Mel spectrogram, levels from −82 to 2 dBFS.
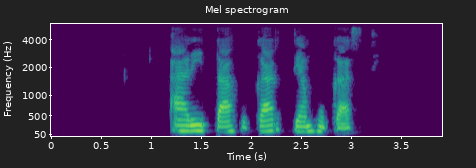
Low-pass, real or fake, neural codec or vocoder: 5.4 kHz; real; none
